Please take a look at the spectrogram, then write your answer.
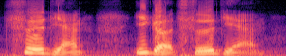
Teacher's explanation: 词 is second tone and dian is third tone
